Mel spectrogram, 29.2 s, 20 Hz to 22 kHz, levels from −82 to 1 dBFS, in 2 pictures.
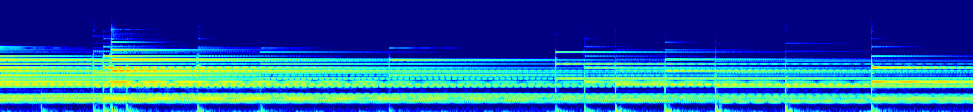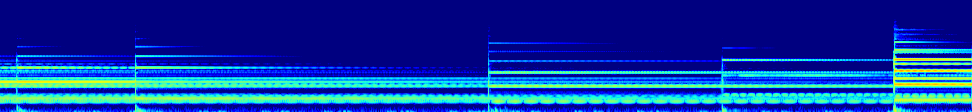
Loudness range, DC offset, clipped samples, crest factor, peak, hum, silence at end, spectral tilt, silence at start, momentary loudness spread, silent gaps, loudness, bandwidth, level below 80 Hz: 18 LU; under 0.1%; under 0.1%; 20 dB; -8 dBFS; none; 0 s; -3.5 dB/octave; 0 s; 21 LU; none; -25 LUFS; 9.6 kHz; -54 dBFS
